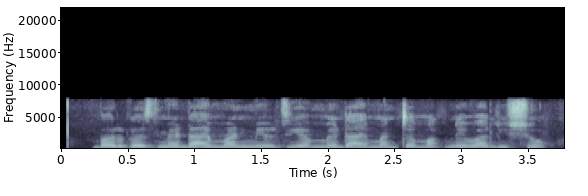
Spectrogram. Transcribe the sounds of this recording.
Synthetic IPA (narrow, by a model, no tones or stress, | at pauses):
bəɾɡəsmẽɖaːjməɳɖmjuːd͡ʒijəmːẽɖaːjməɳɖ̚t͡ʃəməkneʋaːliʃoː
